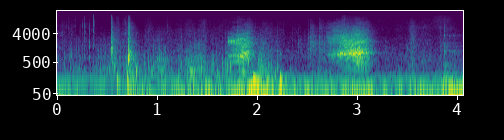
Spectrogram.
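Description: Faint rustling near the microphone: two soft swishes about a second apart, over a steady low hum.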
